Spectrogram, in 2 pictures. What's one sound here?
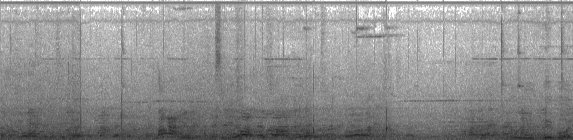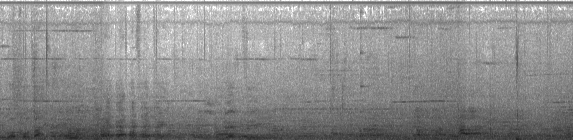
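Young men shout to one another across an open outdoor pitch.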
